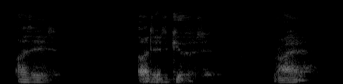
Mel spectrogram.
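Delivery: soft, indistinct, half-swallowed mumble under the breath. Voicing a character speaking in front of a player, mumbling. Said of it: "you hear him kind of like mumbling".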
